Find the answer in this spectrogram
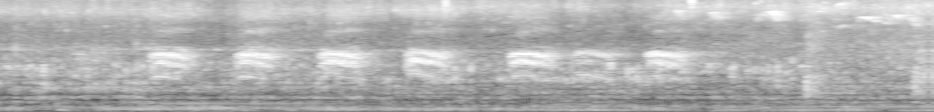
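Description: A bird giving seven short calls in a row, about one every two-thirds of a second, starting about a second in. A low steady hum runs underneath and fades near the end.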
